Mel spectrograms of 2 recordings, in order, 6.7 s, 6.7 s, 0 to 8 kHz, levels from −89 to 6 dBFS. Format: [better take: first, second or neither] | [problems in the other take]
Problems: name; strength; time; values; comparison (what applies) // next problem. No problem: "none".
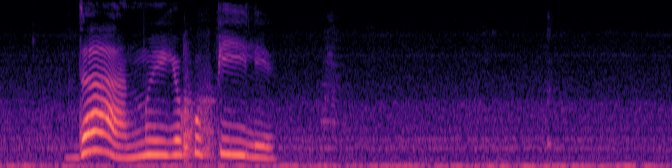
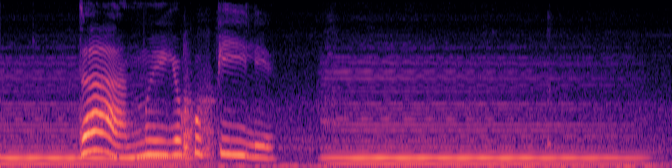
first | background sound (Bowed string instrument); 3 dB below the speech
